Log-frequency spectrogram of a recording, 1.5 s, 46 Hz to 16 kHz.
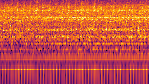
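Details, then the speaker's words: Honda S2000 after timing chain tensioner (TCT) replacement: smooth, steady idle hum with no tick on top before shutting off; much quieter, timing chain sounds healthy. "sounds a lot quieter I don't really hear any of the ticking noise anymore I mean anything just coming from the cell totally looks good again"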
